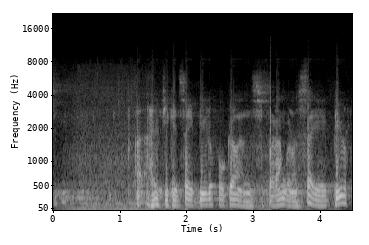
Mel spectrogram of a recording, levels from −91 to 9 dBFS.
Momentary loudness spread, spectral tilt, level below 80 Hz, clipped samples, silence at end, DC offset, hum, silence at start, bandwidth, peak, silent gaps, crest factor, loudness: 14 LU; -8 dB/octave; -46 dBFS; under 0.1%; 0 s; under 0.1%; none; 0 s; 8.4 kHz; -10 dBFS; none; 14 dB; -24 LUFS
